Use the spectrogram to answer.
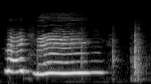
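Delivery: high, loud announcer-style cry of the name; dramatic shout. Pretend. Beauty vlogger shouting the product name at camera, high and loud. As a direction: belt the product name like a superhero. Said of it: "Okay, I need to get out more".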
